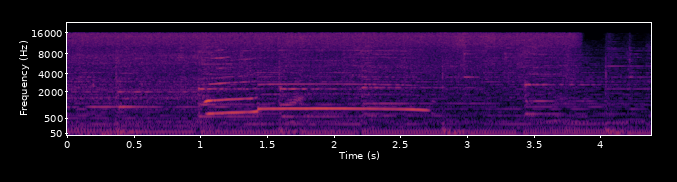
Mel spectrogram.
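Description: A common loon's wail: one long call about a second in that starts lower, rises and then holds a steady note for over a second. It sounds over soft background music with low sustained tones.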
